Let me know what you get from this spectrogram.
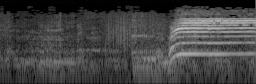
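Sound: lion roaring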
